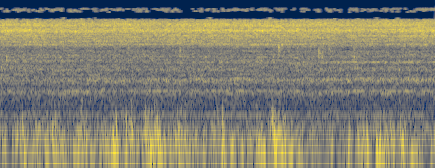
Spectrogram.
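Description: Wind rumbling unevenly on the microphone over a steady hiss.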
